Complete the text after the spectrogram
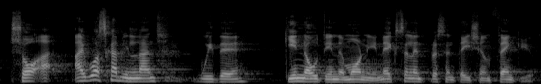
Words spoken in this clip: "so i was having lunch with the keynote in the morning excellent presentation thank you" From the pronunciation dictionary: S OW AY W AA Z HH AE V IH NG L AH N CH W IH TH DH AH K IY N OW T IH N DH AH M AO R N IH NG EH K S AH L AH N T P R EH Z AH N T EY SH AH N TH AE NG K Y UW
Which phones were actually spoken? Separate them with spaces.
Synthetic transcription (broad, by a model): S OW AY W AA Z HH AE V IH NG L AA N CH W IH DH AH K IY N OW T IH N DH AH M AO R N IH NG EH K S AH L AH N T P R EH S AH N T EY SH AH N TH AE NG K Y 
